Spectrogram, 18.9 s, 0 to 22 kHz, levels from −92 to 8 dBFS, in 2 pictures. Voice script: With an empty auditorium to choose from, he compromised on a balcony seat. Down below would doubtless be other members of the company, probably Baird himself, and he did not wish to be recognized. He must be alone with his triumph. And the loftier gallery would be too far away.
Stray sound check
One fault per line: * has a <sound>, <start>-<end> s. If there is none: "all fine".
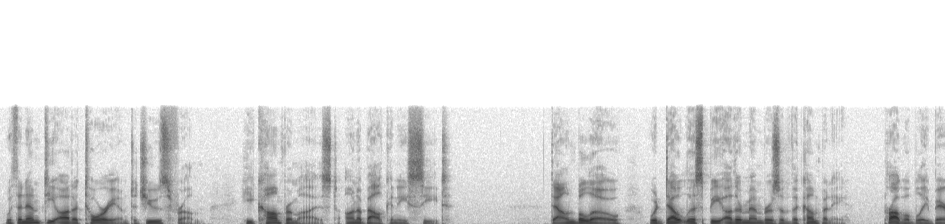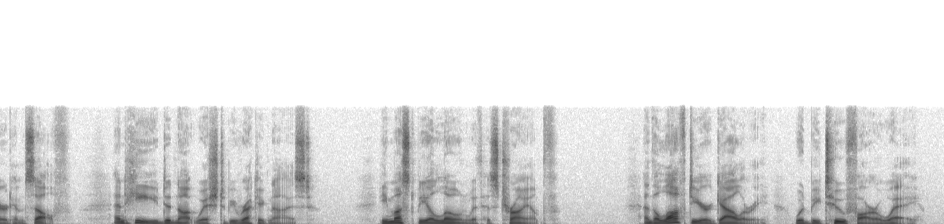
all fine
